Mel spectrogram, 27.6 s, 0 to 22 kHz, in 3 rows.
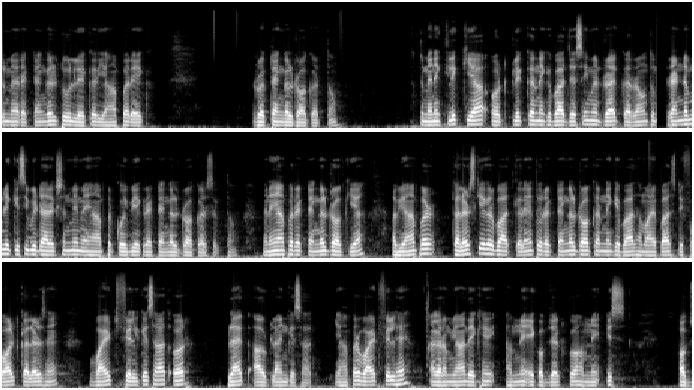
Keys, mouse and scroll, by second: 0.0 click, 2.0-8.7 shift+drag, 14.8-25.8 drag.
